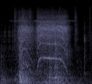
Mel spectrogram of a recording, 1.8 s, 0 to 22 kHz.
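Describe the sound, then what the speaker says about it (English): A power screwdriver whirs briefly while driving long Phillips screws into the top panel of a Hotpoint/GE HTDX100E dryer, a short rising-and-falling motor whine with light clicks, close and fairly quiet. "We only got to install the 2 Phillips long screws that holds the"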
